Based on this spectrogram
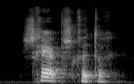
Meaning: sharpshooter
- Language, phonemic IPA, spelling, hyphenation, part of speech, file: Dutch, /ˈsxɛrpˌsxʏtər/, scherpschutter, scherp‧schut‧ter, noun, Nl-scherpschutter.ogg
